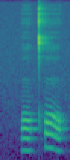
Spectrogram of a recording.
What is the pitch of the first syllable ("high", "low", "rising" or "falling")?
low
